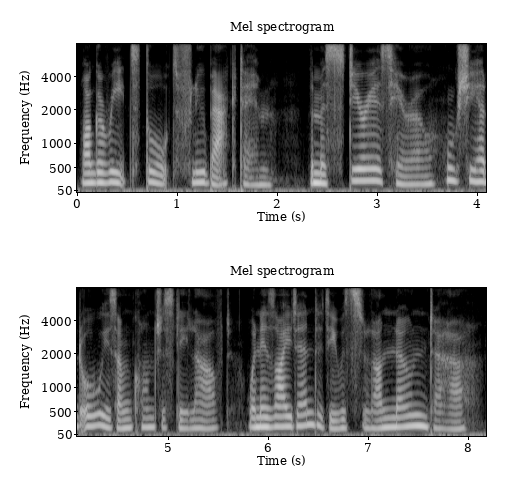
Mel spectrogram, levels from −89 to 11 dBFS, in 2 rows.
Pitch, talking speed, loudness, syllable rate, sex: 190 Hz, 170 wpm, -19 LUFS, 5.1 syllables/s, female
